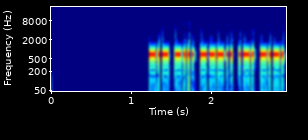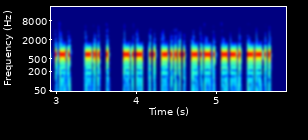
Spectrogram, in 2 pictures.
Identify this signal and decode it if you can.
Morse code, heard as a keyed tone, about 41 wpm, 700 Hz. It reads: KB8RCR DE KI6CGZ
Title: USA Callsign DE Callsign - 6 Characters - 45wpm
